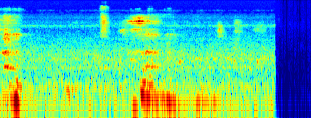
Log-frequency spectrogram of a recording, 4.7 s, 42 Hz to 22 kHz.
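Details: Man in his 40s with ALS (neurodegenerative disease), clinical trial participant, trying to talk; speech very difficult if not almost impossible to understand; severe dysarthria.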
